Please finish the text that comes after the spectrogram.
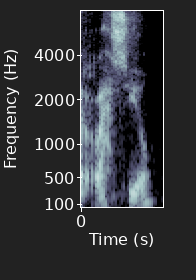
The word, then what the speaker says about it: ratio: ver en alguna literatura el término ratio con t eso en latín se pronuncia racio la ratio es el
